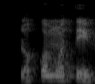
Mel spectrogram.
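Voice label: "lokomotif", Malay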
